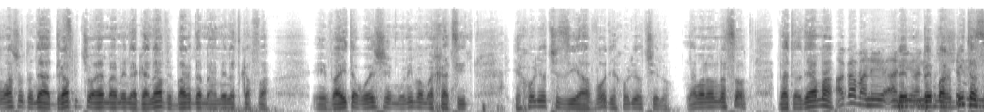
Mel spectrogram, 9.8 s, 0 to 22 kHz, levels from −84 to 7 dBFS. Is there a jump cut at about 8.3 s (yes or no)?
no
